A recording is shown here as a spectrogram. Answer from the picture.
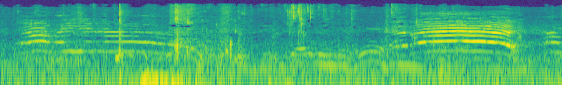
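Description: Two faint, drawn-out mewing calls from an animal, each rising then falling in pitch: one in the first second, and a louder one about three seconds in.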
